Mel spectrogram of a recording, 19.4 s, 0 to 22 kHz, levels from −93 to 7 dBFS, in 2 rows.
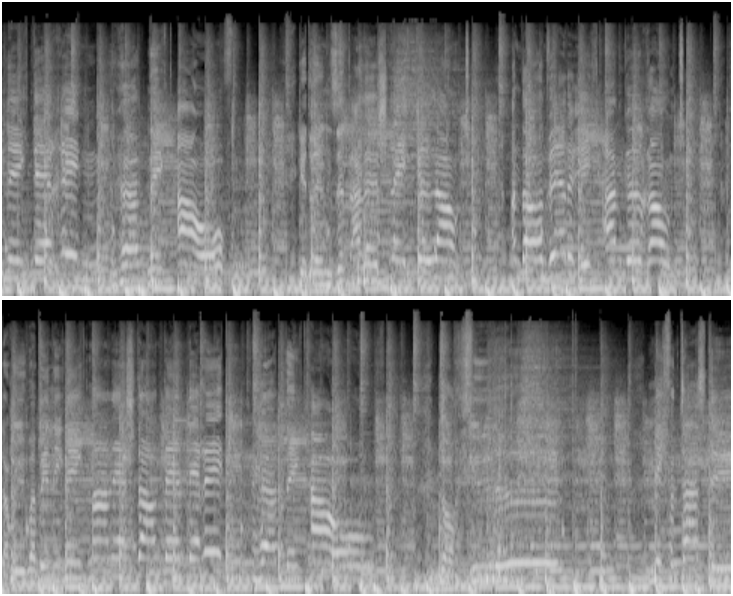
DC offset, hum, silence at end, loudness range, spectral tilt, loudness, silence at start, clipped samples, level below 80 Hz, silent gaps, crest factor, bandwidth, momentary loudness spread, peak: under 0.1%; none; 0 s; 1 LU; -5 dB/octave; -14 LUFS; 0 s; under 0.1%; -20 dBFS; none; 12 dB; 18 kHz; 4 LU; 0 dBFS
